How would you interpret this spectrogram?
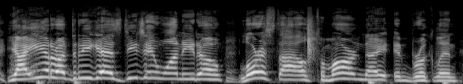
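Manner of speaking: loud, high hype announcer. Acted. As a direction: call the names like a ring announcer. Announcing names over music.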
